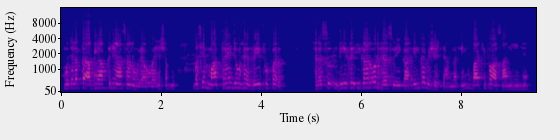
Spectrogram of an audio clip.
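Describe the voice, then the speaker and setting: A patient man teaching pronunciation, repeating each word slowly syllable by syllable. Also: fairly high pitch, creaky, sharp tone, slight background noise, rough recording. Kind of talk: slow pronunciation lesson.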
